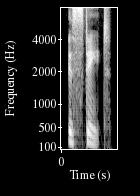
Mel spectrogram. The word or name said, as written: estate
